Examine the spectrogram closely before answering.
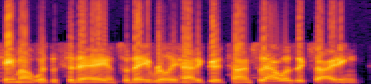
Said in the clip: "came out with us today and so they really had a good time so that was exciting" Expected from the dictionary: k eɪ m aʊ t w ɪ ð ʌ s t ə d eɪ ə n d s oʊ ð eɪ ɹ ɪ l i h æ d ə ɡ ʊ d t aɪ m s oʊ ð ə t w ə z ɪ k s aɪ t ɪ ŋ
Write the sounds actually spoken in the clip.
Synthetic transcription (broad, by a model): k eɪ m aʊ t w ɪ ð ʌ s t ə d eɪ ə n s oʊ ð eɪ ɹ ɪ l i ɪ d ə ɡ ʊ d t aɪ m s oʊ ð ə t w ə z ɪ k s aɪ t ɪ ŋ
